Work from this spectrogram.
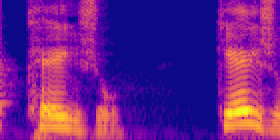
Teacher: queijo só tem ditongo, não tem tritongo, porque o U não está sendo pronunciado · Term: ditongo decrescente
